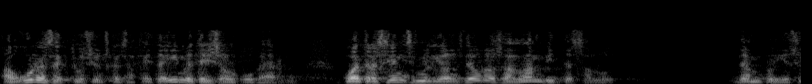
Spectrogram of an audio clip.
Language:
Catalan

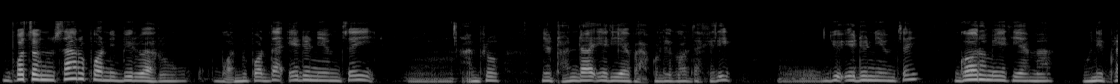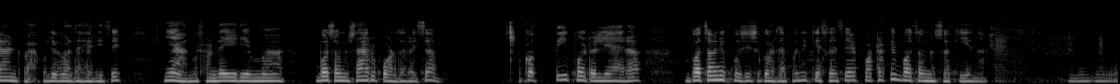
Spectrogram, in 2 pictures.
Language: Nepali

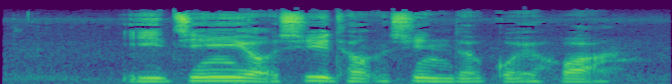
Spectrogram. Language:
Chinese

